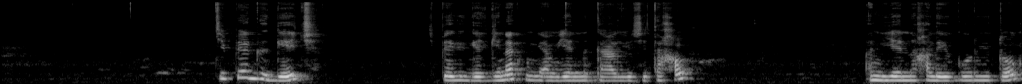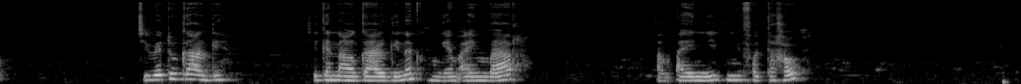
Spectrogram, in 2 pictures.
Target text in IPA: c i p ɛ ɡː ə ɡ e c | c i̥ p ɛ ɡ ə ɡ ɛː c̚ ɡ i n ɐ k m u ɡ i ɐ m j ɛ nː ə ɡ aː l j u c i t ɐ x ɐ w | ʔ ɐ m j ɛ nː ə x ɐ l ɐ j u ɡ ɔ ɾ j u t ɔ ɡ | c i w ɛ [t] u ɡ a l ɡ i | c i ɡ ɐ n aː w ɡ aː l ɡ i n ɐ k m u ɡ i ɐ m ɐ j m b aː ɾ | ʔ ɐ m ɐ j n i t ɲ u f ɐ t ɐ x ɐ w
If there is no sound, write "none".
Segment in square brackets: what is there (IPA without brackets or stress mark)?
t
